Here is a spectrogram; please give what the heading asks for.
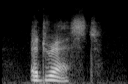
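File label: "addressed", American English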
